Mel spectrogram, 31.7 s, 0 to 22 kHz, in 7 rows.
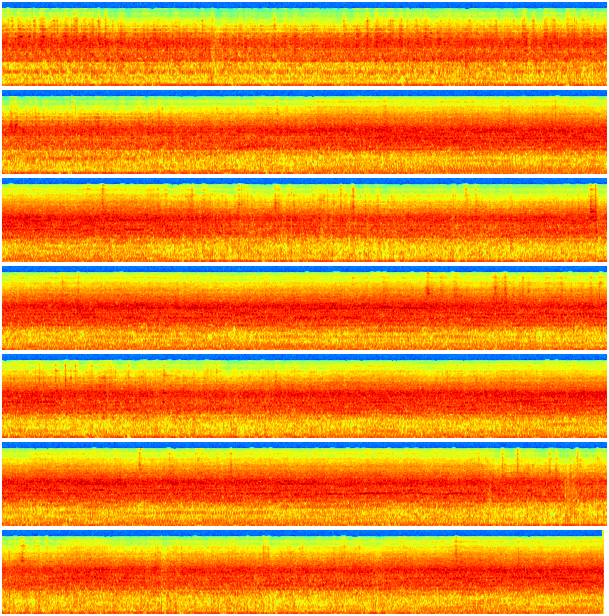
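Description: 410 sprint car V8 engines at racing speed on a dirt oval, heard from inside the car: a loud, steady engine note from the car and the pack around it, its pitch rising and falling as the cars go through the turns.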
